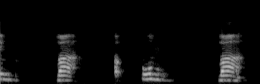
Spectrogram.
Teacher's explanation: تشدید والا کو دو بار پڑھا جائے گا، اور اس پر آواز روک کر، آواز کو روکنا ہوتا ہے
